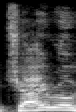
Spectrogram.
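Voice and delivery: "gyro" with a j sound and long i; New York gyro. Shown as a demonstration. Asking C to back them up, "gyro" as JAI-roh. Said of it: "as I'm pronouncing it".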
